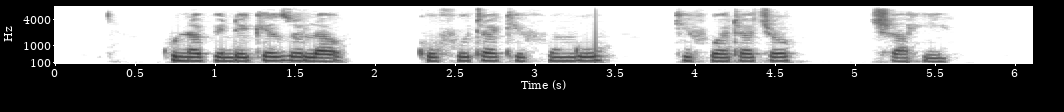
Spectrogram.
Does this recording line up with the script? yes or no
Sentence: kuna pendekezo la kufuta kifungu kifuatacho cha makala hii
no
